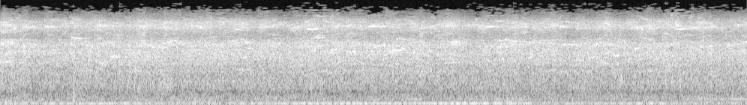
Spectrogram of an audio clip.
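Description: A large flock of European starlings chattering all at once: a steady, dense wash of many overlapping high calls with no pauses.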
